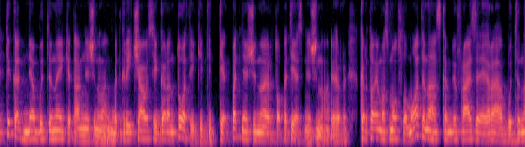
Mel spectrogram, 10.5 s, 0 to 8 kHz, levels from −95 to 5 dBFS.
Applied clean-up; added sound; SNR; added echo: none; none; none; none.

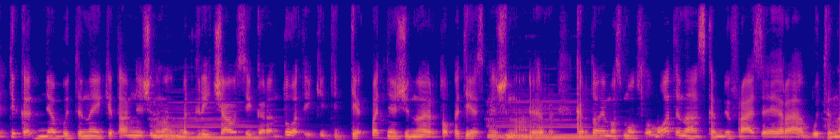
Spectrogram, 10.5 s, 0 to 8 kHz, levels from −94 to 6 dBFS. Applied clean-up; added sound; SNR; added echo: classical method log-MMSE.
